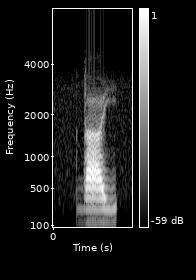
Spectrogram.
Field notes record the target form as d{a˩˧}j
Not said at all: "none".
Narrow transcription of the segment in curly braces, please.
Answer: a˧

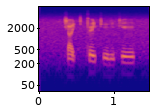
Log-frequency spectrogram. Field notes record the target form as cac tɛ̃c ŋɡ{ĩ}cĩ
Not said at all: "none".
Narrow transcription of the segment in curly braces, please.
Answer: ĩ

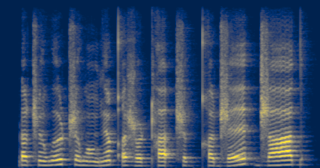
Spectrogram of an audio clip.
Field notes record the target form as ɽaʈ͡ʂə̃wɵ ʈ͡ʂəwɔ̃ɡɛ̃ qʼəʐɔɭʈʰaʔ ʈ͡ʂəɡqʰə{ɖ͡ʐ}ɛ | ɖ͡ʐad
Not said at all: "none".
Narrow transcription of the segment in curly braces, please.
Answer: ɖ͡ʐ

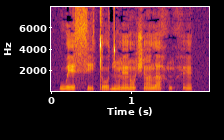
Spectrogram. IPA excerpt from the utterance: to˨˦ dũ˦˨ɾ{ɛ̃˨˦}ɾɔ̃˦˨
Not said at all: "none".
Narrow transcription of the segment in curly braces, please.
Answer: ɛ̃˨˦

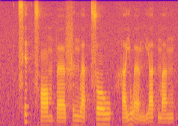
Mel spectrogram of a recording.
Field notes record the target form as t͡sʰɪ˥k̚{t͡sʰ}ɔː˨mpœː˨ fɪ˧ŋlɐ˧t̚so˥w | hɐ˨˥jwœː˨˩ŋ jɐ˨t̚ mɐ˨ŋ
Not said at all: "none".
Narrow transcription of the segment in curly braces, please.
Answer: t͡sʰ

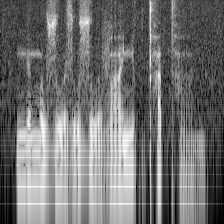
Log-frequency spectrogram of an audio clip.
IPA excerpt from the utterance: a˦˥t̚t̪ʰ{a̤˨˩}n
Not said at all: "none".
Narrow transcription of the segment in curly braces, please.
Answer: a̤˨˩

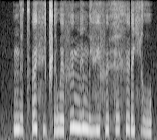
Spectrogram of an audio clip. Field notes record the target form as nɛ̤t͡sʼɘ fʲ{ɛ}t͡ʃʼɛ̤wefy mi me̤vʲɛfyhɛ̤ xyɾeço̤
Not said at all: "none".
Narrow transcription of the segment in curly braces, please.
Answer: ɛ̤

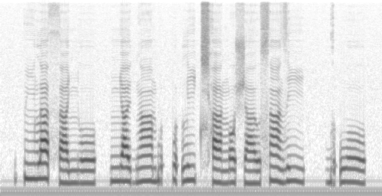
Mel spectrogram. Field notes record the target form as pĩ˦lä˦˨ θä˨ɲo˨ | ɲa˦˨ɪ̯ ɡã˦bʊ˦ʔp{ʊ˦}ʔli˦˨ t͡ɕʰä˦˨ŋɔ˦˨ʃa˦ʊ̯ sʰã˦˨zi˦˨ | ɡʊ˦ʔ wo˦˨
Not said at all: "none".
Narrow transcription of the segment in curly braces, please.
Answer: ʊ˦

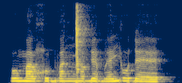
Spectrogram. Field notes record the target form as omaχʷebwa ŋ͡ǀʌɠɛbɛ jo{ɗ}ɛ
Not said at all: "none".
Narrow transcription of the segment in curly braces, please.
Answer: ɗ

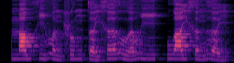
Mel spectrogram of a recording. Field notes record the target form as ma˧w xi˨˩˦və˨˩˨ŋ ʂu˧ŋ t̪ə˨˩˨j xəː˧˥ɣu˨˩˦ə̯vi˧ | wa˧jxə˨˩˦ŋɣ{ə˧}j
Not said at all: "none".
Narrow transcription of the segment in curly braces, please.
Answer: ə˨˩˨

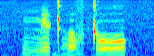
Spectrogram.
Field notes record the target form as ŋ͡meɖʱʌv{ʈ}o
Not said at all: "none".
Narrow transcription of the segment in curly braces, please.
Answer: ʈ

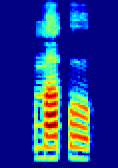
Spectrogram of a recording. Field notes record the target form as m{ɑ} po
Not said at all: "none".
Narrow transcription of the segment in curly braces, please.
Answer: a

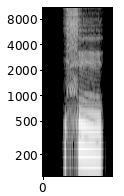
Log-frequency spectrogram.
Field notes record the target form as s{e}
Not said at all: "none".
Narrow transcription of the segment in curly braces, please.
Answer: e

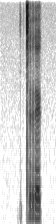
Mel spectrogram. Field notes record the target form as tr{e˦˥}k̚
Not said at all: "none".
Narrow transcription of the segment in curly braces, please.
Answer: e˦˥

